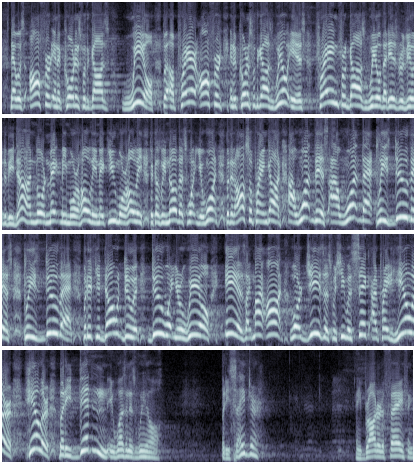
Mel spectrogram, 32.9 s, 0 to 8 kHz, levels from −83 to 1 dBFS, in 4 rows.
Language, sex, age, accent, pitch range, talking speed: English, male, 40-59, American, 155-250 Hz, 190 wpm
